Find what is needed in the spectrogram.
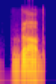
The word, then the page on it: blob: British English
